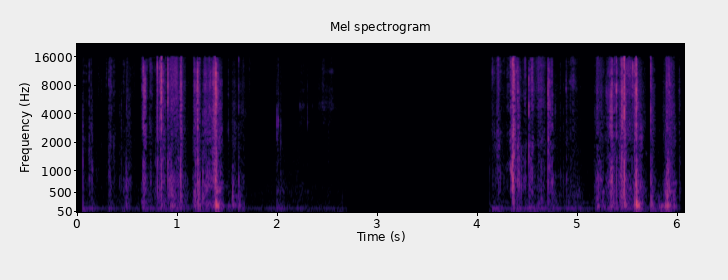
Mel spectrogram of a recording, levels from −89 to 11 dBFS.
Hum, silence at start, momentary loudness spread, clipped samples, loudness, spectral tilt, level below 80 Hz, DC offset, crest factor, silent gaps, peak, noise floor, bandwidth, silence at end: none; 0.3 s; 18 LU; under 0.1%; -35 LUFS; -1 dB/octave; -74 dBFS; under 0.1%; 36 dB; 2.70-4.11 s; -4 dBFS; -69 dBFS; 16 kHz; 0.1 s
